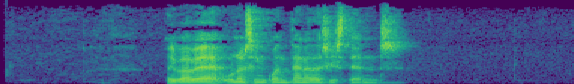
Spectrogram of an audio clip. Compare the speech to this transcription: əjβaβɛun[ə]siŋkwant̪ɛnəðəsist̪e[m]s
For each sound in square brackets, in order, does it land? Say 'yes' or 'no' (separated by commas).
yes, no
